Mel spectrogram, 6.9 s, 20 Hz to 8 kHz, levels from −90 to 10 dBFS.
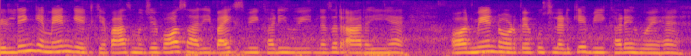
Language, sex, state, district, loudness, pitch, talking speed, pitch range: Hindi, female, Chandigarh, Chandigarh, -16 LUFS, 230 Hz, 235 wpm, 220-240 Hz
